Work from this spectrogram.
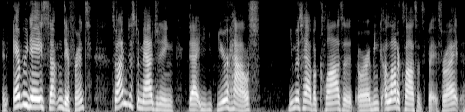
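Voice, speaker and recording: Chatty guy hosting an interview, smooth clear voice, a bit high, keeps things moving. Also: lively intonation, a little mellow, no room sound. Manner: chatty, affirming, quick asides. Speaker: talk show host.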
